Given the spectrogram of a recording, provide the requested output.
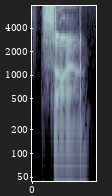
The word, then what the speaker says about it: Scion: Scion. So Scion, it just reminds me of Zion, but apparently this town is claimed to be the first ever built organ.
